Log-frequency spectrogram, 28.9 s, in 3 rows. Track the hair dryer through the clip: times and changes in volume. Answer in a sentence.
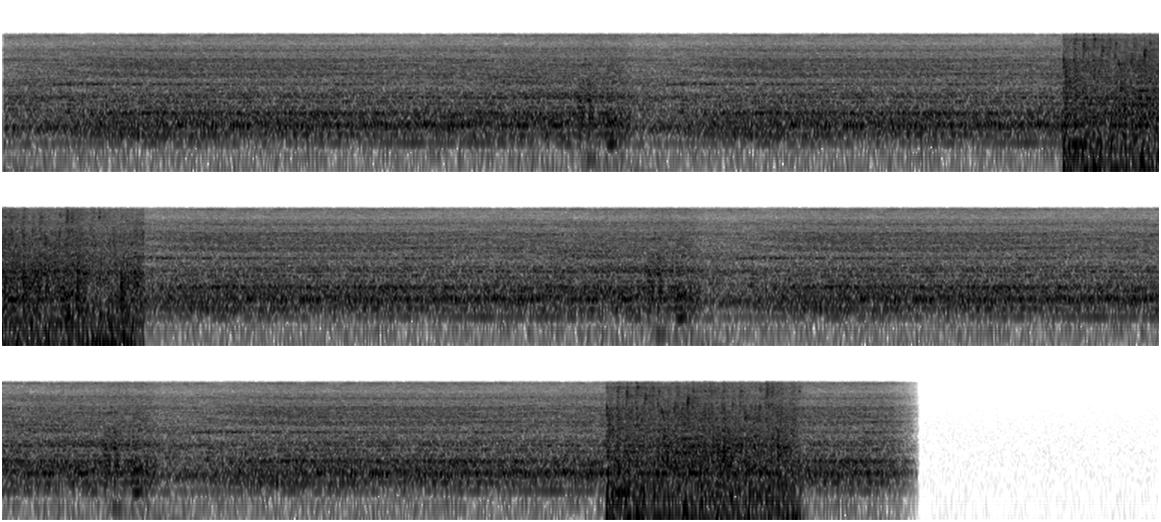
The hair dryer can be heard from 0.0 to 26.9 s, at a steady volume.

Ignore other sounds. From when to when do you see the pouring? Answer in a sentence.
The pouring can be heard from 8.8 to 10.8 s and from 24.3 to 25.9 s.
